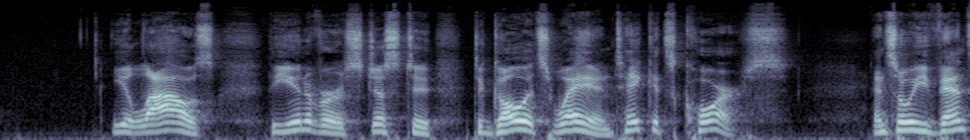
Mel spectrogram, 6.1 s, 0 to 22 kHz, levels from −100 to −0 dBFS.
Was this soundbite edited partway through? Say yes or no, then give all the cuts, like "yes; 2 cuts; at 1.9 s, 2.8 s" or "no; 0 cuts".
no; 0 cuts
